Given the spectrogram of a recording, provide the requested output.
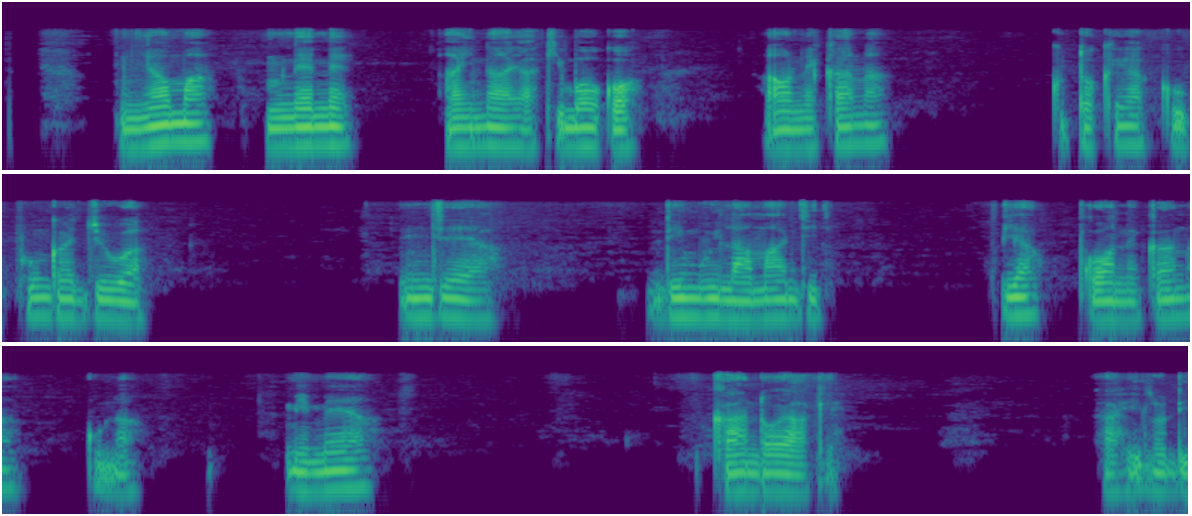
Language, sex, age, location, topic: Swahili, male, 18-24, Mombasa, agriculture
